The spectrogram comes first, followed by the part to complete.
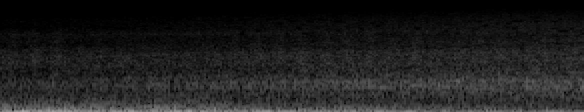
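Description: Deep low rumble of a soundtrack boom slowly dying away, with a faint steady high tone above it.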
